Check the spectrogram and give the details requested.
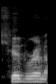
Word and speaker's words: Kidron: But the closest one to like you in Jersey is just Kidron, Ohio. I think that's how you pronounce it. Kidron, Ohio.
